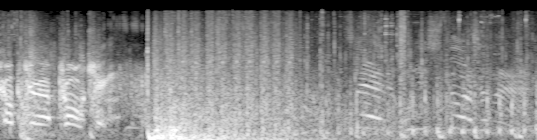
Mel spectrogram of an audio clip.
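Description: A rifle fires a short burst of gunshots.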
